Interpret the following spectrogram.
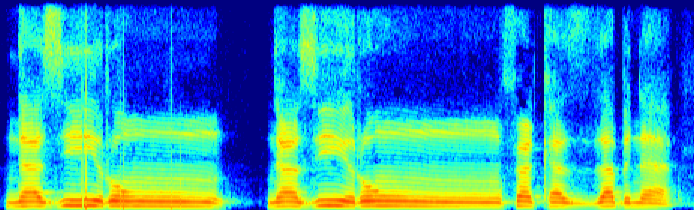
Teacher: Bu da bizdə fə ixva hərfidir. Ona görə burada tənvindəki olan nun nun səsini neyirik? Gizlədirik fənin məxrəcində.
